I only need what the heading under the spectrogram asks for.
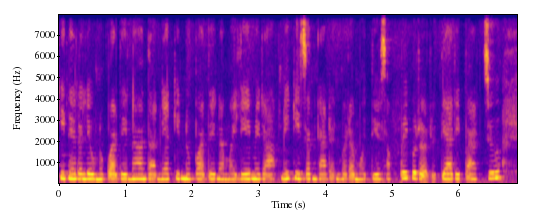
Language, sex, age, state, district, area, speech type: Nepali, female, 45-60, West Bengal, Darjeeling, rural, spontaneous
